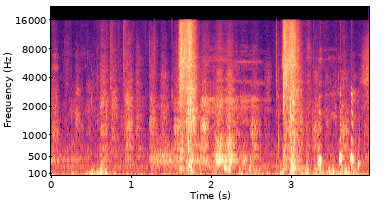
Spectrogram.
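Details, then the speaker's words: Fat female puppy sneezing repeatedly, closing one eye just before each sneeze; owner asks whether she has allergies. Two sharp, hissing bursts of air with light panting and small yips between. "she she closes one eye before she sneezes watch her eye it closes just before she sees it"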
